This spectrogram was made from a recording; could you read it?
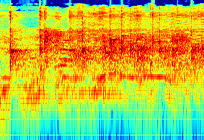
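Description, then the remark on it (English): A crowd claps steadily for about two seconds, a dense, loud wash of many hands with a faint murmur of voices mixed in. “And they clap.”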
